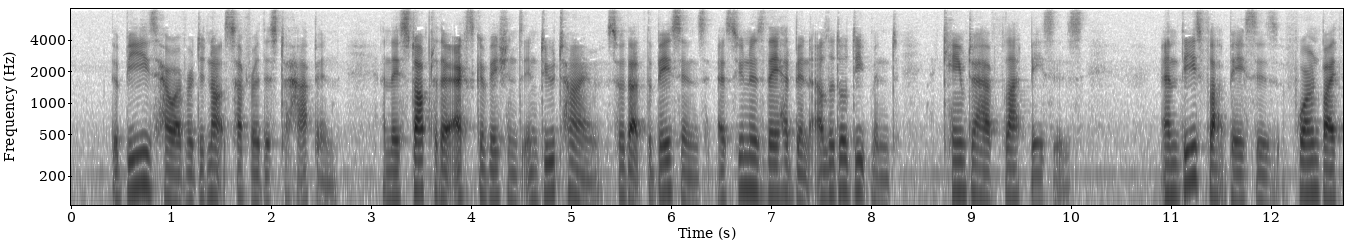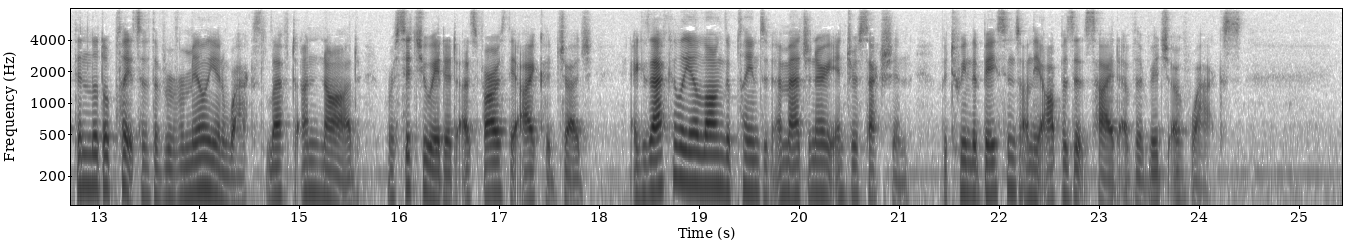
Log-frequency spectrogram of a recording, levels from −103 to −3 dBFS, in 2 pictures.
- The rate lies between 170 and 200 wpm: Yes, average, 185 wpm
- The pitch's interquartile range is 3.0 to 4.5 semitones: Yes, average, 3.7 semitones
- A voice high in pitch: No, low, 130 Hz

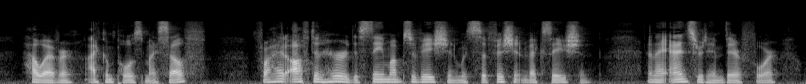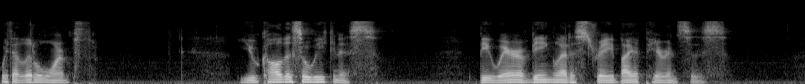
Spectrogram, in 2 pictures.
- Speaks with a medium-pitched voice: No, low, 105 Hz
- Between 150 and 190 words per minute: No, slow, 135 wpm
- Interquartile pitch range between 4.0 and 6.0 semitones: No, average, 3.0 semitones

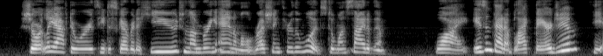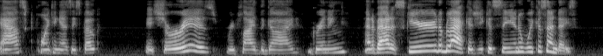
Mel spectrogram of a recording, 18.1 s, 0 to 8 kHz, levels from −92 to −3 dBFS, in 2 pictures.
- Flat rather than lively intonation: No, average, 5.1 semitones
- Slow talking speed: No, average, 170 wpm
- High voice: Yes, high, 230 Hz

